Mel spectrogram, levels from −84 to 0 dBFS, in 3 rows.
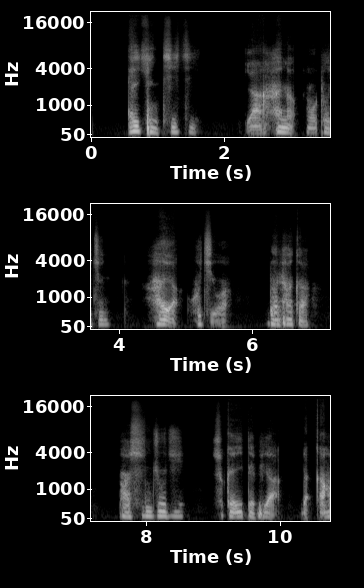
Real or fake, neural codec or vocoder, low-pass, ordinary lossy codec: fake; autoencoder, 48 kHz, 32 numbers a frame, DAC-VAE, trained on Japanese speech; none; none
